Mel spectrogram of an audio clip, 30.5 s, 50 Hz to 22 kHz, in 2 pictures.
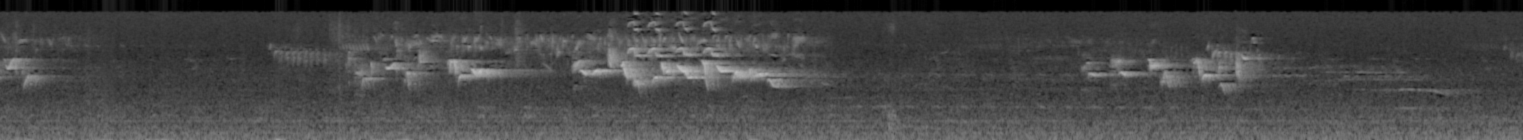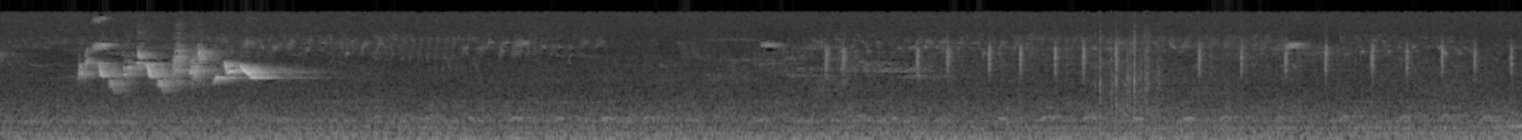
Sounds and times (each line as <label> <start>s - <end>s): Birds 0.0s - 30.4s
